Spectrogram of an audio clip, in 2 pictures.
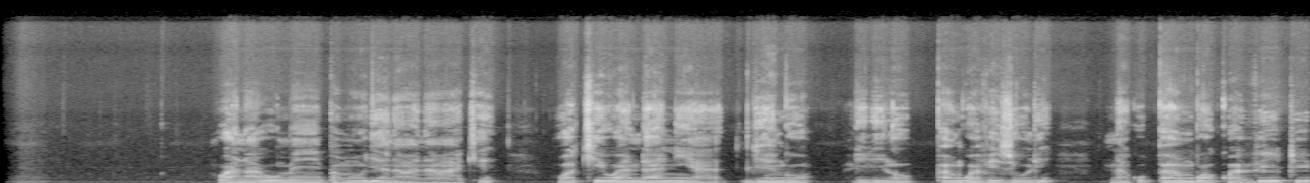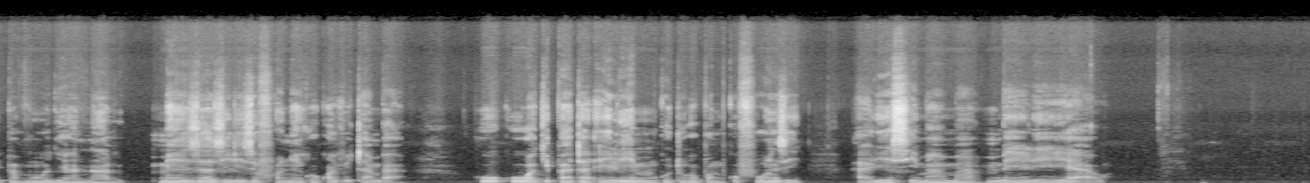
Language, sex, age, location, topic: Swahili, female, 18-24, Dar es Salaam, education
